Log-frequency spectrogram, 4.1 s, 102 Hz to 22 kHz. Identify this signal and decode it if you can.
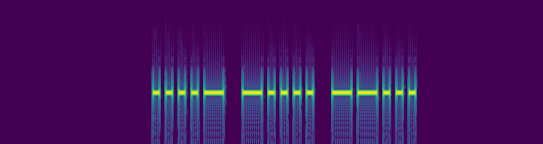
Morse code, heard as a keyed tone, about 25 wpm, 700 Hz. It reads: 467
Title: Numbers - 3-Digit 25wpm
